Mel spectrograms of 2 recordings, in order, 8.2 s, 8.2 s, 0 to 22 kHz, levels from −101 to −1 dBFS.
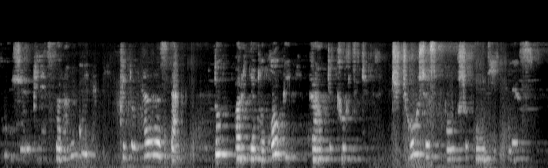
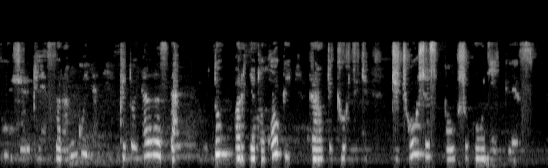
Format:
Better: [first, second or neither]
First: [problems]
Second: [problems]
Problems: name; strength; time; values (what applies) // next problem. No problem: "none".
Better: second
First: noise reduction (neural separator model SepFormer DNS4)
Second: none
